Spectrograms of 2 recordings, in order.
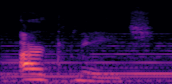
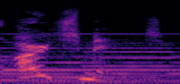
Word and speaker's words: archmage: you hear that Twilight it's pronounced arc mage that's what I said the Royal Arch meant arch the Royal arc mage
